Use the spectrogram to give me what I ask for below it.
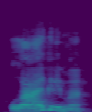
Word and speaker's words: Lágrima: Lágrima, a antepenúltima sílaba é a sílaba tônica, ou seja, ela é uma esdrúxula e todas as esdrúxulas levam acento.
